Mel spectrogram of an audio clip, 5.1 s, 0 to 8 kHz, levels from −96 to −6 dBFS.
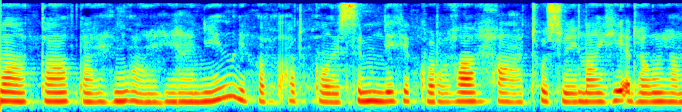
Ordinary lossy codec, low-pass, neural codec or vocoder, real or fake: MP3, 48 kbps; 7.2 kHz; autoencoder, 22.05 kHz, a latent of 192 numbers a frame, VITS, trained on one speaker; fake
